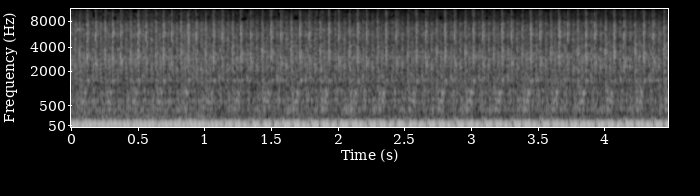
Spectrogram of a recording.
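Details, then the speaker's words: 1963 Corvair engine at steady low idle with a dull rotational knock about twice a second; loosening and retightening a valve rocker made no difference, so owner now doubts the rockers and suspects the knock isn't from the valves. "I don't think that's it I didn't hear any difference there at all when it was totally loose versus when it was uh tightened back up I heard no difference so I don't know if I messed these two up or not or if that was even the problem cuz it sounds like it may not be coming from the valves after all"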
